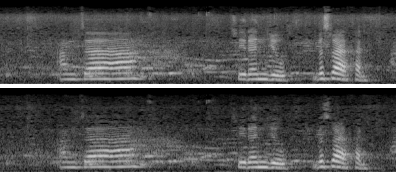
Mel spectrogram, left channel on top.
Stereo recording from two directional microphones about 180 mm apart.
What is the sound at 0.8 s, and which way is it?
Speech, 5° right (ahead or behind).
